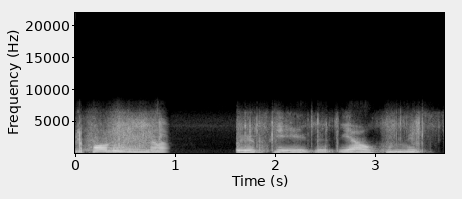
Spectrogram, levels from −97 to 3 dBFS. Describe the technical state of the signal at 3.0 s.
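At 3.0 s the speech signal is intact, with no technical fault to be heard at that moment.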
